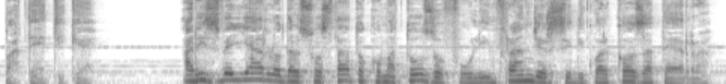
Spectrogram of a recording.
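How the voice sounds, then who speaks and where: Over faint, dark ambient music, a man tells a horror story in a measured, ominous, expressive way. His husky, mellow voice sits a little high for a man.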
